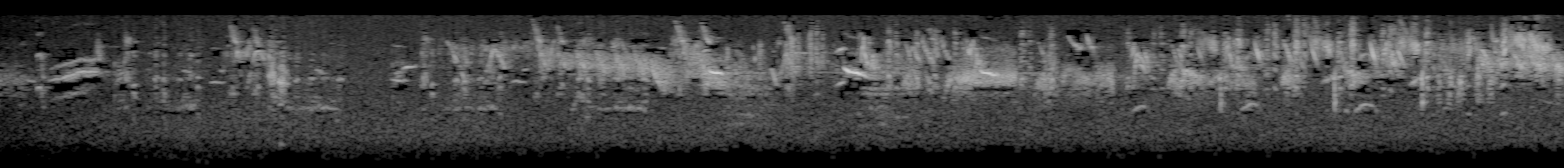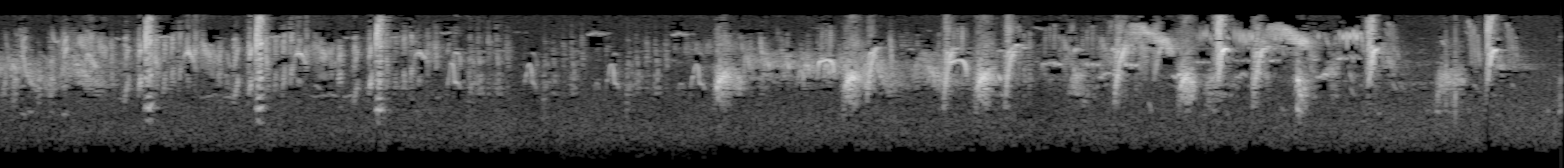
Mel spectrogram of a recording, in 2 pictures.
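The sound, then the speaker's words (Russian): Starling song, a long, dense stream of varied high chirps, whistles and clicking notes that keeps going without pause and grows somewhat louder toward the end, with no voices. “Скворец.”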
